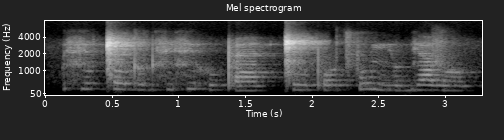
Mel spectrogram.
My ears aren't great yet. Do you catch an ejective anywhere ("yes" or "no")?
yes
